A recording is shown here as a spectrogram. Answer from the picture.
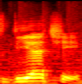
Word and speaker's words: Dieci: We'll go straight into Dieci. See, we had a little we had a little fun on stream learning to count in Italian. So yeah, it's Dieci. That's how you pronounce it.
